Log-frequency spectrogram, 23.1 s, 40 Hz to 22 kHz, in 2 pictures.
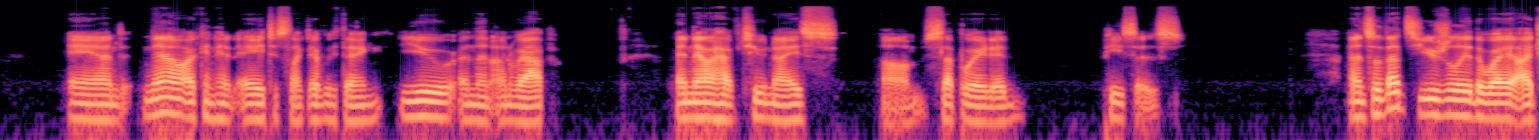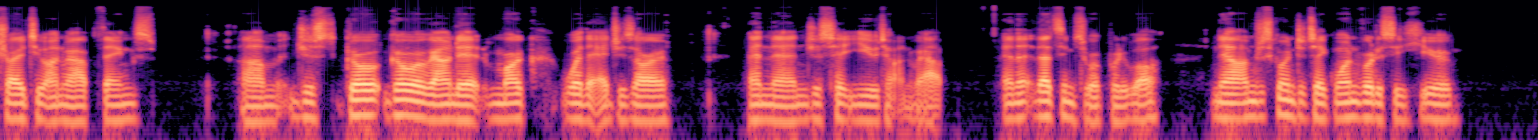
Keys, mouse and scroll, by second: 0.6 a, 1.0 a, 2.7 u, 9.5 Tab, 9.9 Tab, 14.5 Tab, 16.4 Tab, 22.4 l.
